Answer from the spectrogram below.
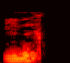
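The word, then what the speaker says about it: Aeneas: That's just pronounced like an E almost. Very little A, Enos.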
